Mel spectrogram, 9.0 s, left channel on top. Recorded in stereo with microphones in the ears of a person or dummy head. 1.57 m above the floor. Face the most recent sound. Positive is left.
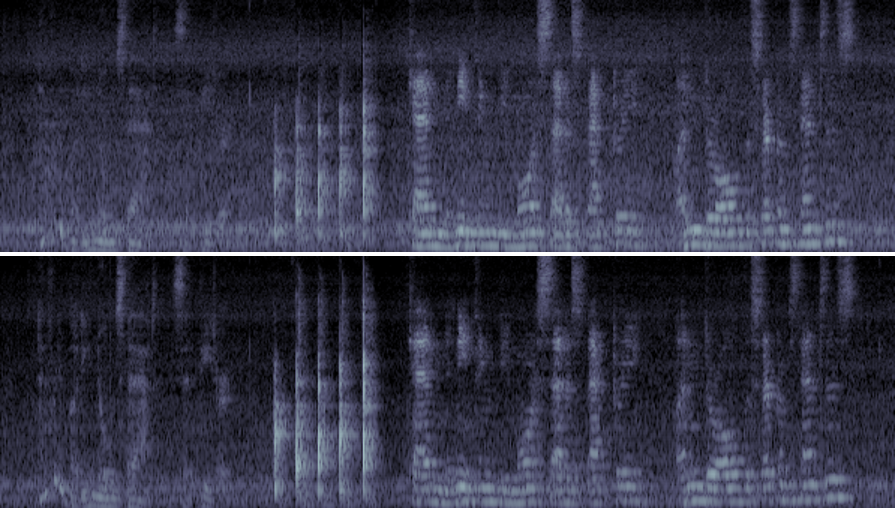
turn(degrees=10)  # may be behind; listen again after turning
